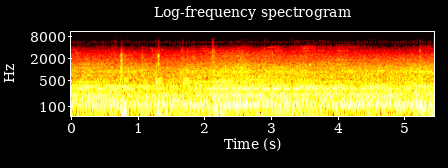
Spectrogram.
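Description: A boat motor running steadily with an even hum, with a few faint clicks near the start.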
